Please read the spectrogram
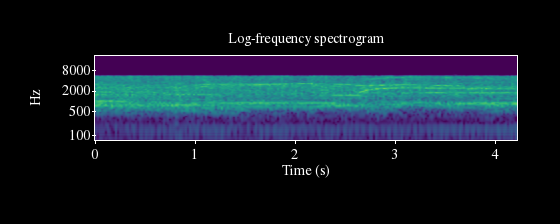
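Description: Club audience cheering and whooping at the end of a rock song, with shrill gliding whistles. A steady low hum runs underneath from about a second in.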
